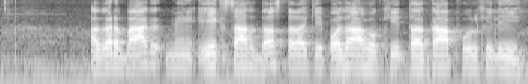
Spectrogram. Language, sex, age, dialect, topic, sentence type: Magahi, male, 56-60, Western, agriculture, question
